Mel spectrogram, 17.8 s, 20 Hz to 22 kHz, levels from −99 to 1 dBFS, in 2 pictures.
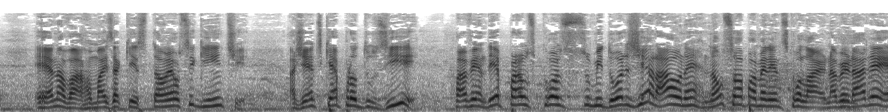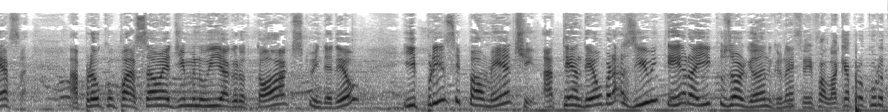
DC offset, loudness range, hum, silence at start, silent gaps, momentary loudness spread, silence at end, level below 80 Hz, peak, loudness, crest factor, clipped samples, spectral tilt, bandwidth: under 0.1%; 3 LU; none; 0 s; none; 8 LU; 0 s; -36 dBFS; 0 dBFS; -14 LUFS; 14 dB; under 0.1%; -4 dB/octave; 14 kHz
